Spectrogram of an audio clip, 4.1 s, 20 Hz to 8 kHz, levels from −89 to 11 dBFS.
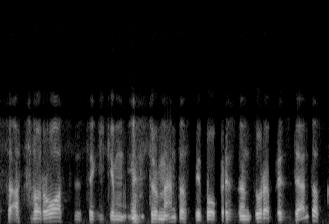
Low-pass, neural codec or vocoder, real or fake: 7.2 kHz; none; real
